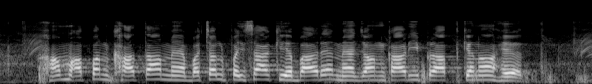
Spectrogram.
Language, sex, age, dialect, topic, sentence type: Maithili, male, 18-24, Eastern / Thethi, banking, question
